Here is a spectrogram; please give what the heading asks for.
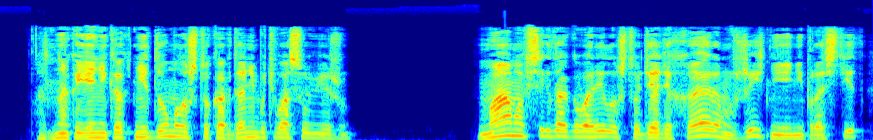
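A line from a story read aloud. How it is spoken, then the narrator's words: Soft, sweet voice. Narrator (Russian): продолжала девушка все тем же негромким милым голосом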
